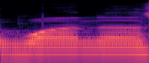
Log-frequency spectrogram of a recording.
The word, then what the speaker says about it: wanna: E é comum nós pronunciarmos esse want to como wan. A gente costuma escrever assim: "Wana, a I wanna stay home."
